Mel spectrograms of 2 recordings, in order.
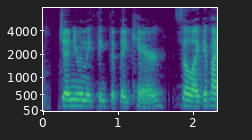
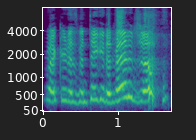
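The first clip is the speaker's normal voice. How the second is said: laughing; 9 semitones higher, 5 dB louder than usual. Real, not acted. Cracking up over the joke.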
